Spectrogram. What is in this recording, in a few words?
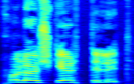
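"xxioloshgertti" locative, Archi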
